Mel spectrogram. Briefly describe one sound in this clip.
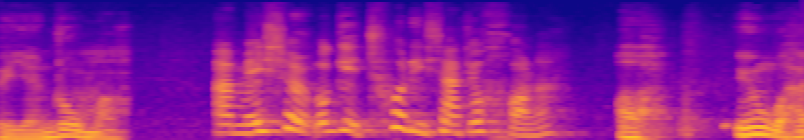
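An elderly woman answers calmly.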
